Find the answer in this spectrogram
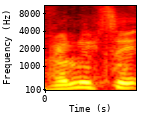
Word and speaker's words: Velouté: Velouté asparagus.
